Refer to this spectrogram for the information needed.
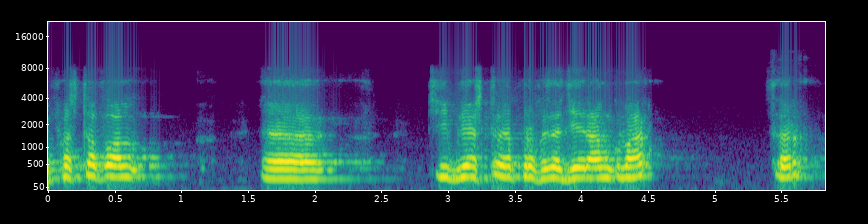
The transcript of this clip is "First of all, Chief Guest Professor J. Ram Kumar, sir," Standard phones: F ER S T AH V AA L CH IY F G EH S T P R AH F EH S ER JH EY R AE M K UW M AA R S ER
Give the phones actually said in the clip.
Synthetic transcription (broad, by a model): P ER S T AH P AA L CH IY P G EH S T P R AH P EH S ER JH EY R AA M K UW M AA R S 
